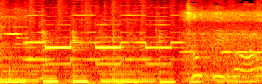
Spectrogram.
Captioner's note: pagers blaring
